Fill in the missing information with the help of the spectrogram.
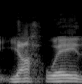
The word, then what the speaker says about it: Yahweh: We pronounce it Yahweh. The New King James translates it as Jehovah, but it's the name that was revealed to Moses clear back in Exodus chapter 3.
